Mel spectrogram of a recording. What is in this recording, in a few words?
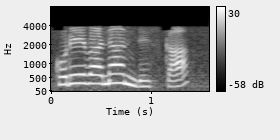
kore wa nan, Japanese; japaneselanguageguide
